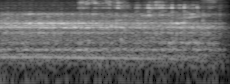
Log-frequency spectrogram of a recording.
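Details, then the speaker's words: Ceiling fan running after fitting a capacitor, steady whir with a high scratchy rattle on top from worn bearings. "तो मैंने capacitor लगाया और इसकी जो sound है इसकी आवाज है वह आपको सुनता हूं बेयरिंग की आवाज"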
